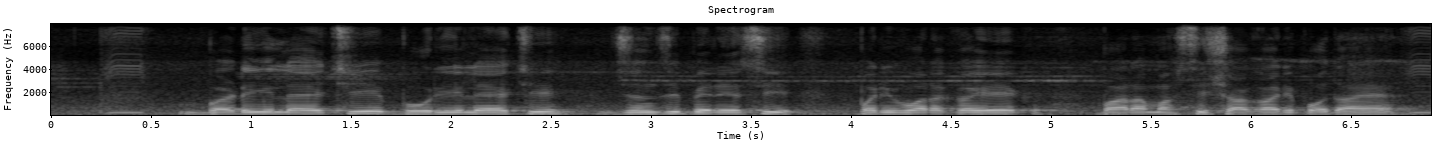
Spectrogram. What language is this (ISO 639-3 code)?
hin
